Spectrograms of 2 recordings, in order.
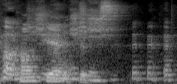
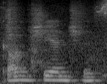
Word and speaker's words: conscientious: How do you say conscientious? Conscientious. Shush. Anyway, I can spell it best I can say it. So conscientious is spelled. It's spelled C-O-N-S-C-I-E-N-T-I-O-U-S. There's no sh in it.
